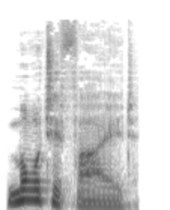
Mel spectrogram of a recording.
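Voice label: "mortified", British English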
